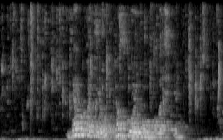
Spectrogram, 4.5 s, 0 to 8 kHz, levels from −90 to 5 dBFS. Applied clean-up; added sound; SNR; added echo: classical method WPE with log-MMSE.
